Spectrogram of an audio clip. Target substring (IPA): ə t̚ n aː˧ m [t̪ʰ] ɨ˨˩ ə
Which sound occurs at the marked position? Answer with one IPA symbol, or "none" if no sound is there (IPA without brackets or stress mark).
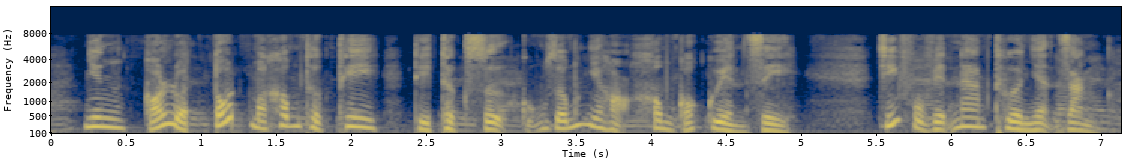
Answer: t̪ʰ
